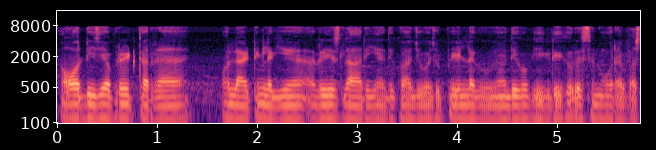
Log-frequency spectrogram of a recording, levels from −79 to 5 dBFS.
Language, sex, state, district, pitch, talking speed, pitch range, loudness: Hindi, male, Madhya Pradesh, Katni, 110 Hz, 275 wpm, 110-115 Hz, -18 LUFS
